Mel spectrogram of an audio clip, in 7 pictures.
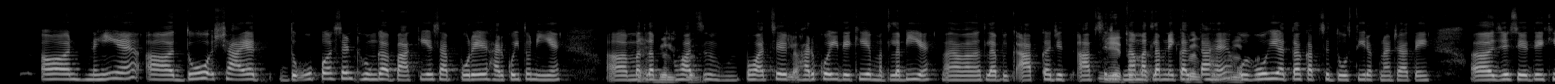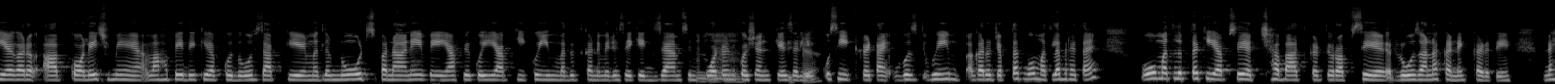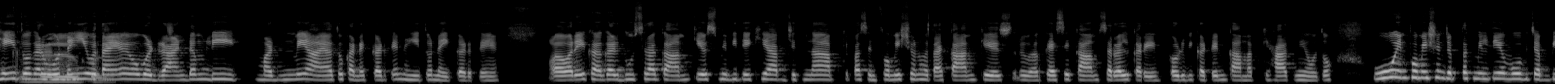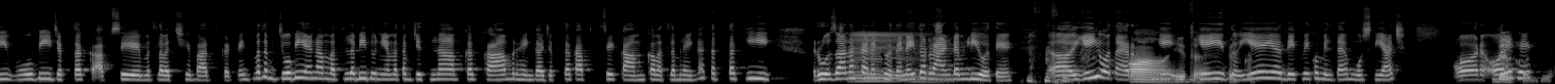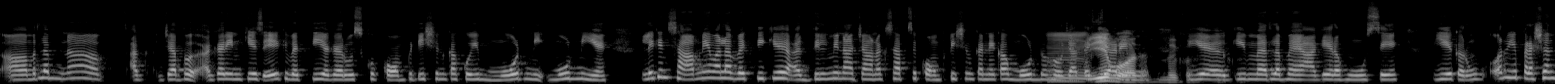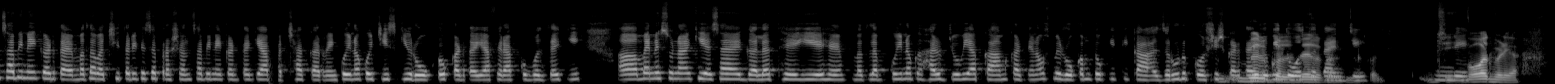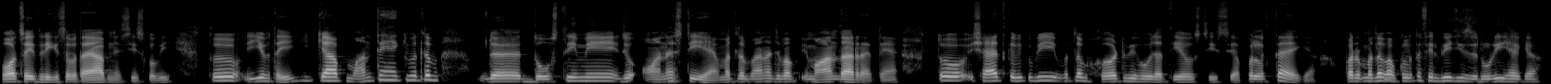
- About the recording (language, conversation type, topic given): Hindi, podcast, कैसे पहचानें कि कोई दोस्त सच्चा है?
- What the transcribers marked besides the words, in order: in English: "पर्सेंट"; chuckle; in English: "नोट्स"; in English: "एग्ज़ाम्स इम्पॉर्टेंट क्वेस्शन्स"; in English: "टाइम"; in English: "कनेक्ट"; in English: "रैंडमली"; in English: "कनेक्ट"; in English: "इन्फॉर्मेशन"; in English: "इन्फॉर्मेशन"; in English: "कनेक्ट"; in English: "रैंडमली"; chuckle; in English: "मोस्टली"; in English: "इन केस"; in English: "कॉम्पिटिशन"; in English: "मोड"; in English: "कॉम्पिटिशन"; in English: "ऑनेस्टी"; in English: "हर्ट"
